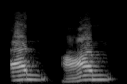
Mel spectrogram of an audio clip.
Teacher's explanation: নুন সাকিনের পরে আইন আসছে তাহলে কি ইজহারের অক্ষর স্পষ্ট আকারে পড়তে হবে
